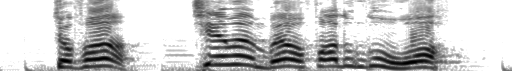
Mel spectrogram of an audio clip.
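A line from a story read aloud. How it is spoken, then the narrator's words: Loud urgent call. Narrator (Chinese): 情况紧急，李牧鼓足了所有的内力，高声向冯公子传音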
